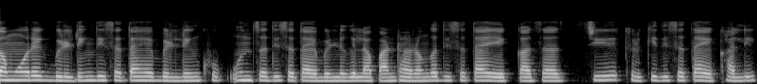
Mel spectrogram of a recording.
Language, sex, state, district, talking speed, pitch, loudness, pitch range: Marathi, female, Maharashtra, Sindhudurg, 180 wpm, 180 Hz, -19 LUFS, 170-185 Hz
